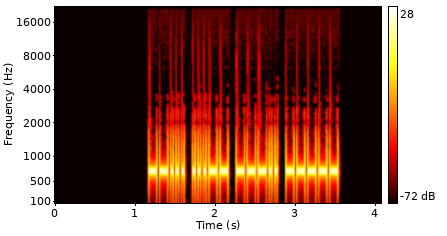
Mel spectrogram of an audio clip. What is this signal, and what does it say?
Morse code, heard as a keyed tone, about 34 wpm, 700 Hz. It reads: 7380
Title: Numbers - 4-Digit 35wpm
